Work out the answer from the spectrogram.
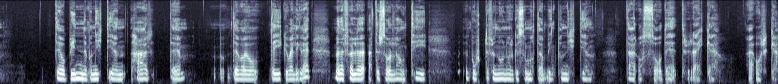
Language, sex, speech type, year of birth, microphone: Norwegian, female, spontaneous, 1958, Shure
